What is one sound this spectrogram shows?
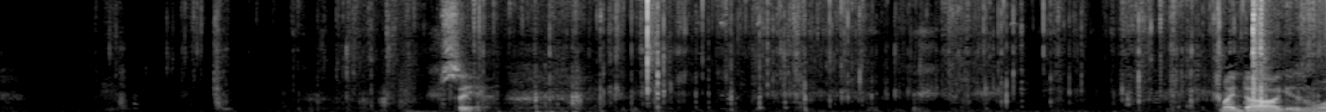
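Plastic crinkles and crackles as a case is unwrapped.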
